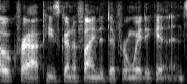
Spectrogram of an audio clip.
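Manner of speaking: low, fast, alarmed voice, rattled off quickly.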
